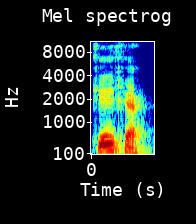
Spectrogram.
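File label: "queja", Mexican Spanish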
